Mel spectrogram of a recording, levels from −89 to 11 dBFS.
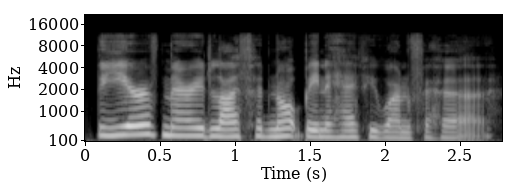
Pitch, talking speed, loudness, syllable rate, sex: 220 Hz, 280 wpm, -17 LUFS, 6.2 syllables/s, female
